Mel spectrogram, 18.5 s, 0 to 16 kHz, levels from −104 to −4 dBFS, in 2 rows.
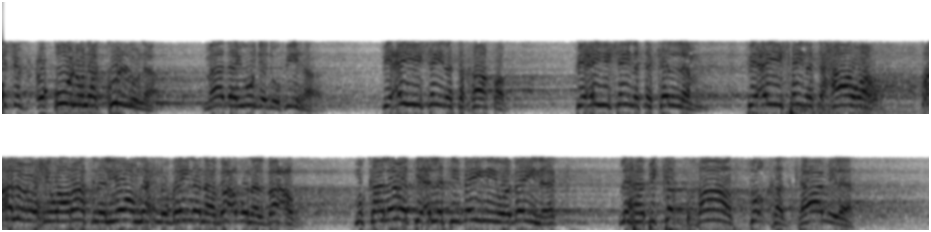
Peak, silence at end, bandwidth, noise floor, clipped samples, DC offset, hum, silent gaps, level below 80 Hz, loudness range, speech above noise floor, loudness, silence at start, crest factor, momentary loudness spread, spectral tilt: -2 dBFS; 0.15 s; 4.4 kHz; -33 dBFS; under 0.1%; under 0.1%; none; none; -36 dBFS; 4 LU; 21 dB; -12 LUFS; 0 s; 12 dB; 12 LU; -10 dB/octave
